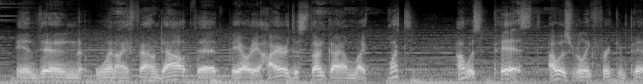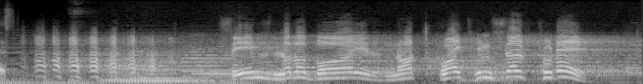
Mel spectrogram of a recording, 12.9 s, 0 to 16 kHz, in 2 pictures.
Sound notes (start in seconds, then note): 6.6 evil laughter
